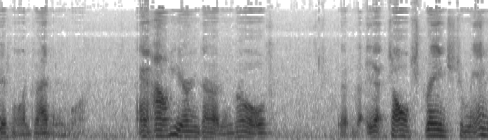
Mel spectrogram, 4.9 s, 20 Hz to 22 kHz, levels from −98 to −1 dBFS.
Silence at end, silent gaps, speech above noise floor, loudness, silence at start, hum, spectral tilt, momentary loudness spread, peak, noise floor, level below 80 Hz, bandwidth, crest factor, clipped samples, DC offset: 0 s; none; 21 dB; -23 LUFS; 0 s; none; -6 dB/octave; 22 LU; -4 dBFS; -44 dBFS; -52 dBFS; over 20 kHz; 20 dB; under 0.1%; under 0.1%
